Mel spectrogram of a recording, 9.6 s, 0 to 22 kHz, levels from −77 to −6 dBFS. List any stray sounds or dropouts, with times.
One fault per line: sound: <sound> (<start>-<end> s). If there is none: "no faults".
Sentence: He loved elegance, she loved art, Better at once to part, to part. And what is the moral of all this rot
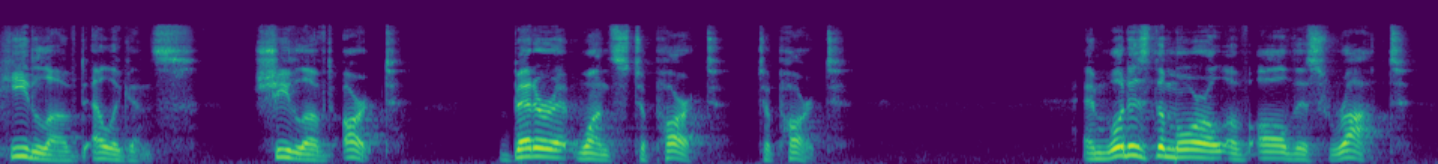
no faults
